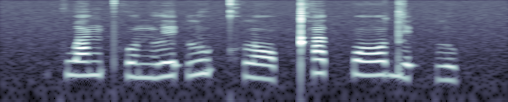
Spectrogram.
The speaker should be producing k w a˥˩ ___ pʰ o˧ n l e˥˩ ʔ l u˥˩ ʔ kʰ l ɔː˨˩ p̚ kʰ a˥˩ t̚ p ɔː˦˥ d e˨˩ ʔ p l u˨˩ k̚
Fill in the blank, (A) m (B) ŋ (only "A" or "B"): B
